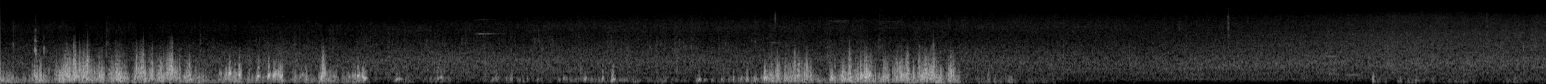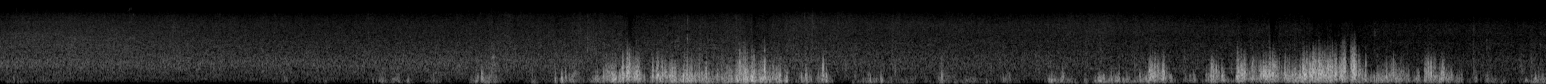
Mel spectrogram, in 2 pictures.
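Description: Wind rustling against the microphone in four bursts of a couple of seconds each: near the start, about eight seconds in, about twenty-two seconds in and near the end. Between them lies a steady faint hiss of outdoor city ambience.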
